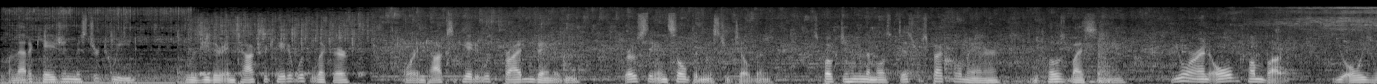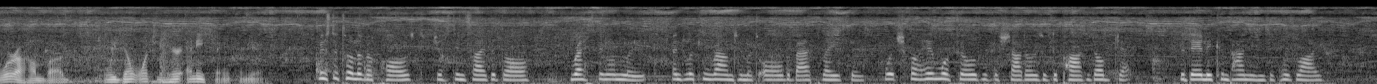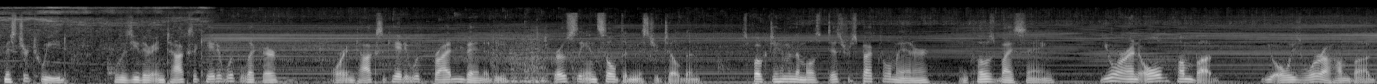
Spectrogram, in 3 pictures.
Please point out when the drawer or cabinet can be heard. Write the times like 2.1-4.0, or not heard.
9.8-11.3, 14.3-15.7, 32.4-33.0.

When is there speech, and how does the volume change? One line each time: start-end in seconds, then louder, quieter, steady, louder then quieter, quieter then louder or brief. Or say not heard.
0.1-41.2 steady.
